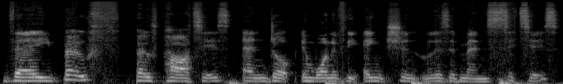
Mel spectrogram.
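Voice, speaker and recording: Hoarse man with a smoker's rasp, unhurried. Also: fairly high pitch, steady tone, slight background noise, low-quality recording. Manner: chatty, informal, playful asides. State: hoarse, worn-out voice. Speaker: video host and narrator. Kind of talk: casual fantasy lore commentary.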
